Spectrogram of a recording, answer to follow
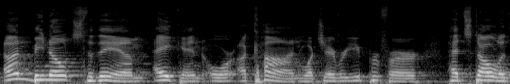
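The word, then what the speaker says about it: Achan: if you remember uh aen or aan is the way it's pronounced in the Hebrew dictionary aan uh he stole some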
